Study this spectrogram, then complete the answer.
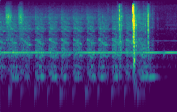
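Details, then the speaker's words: Vehicle with catalytic converters cut off, at salvage auction: starter cranks in an even chug of about five turns a second for two seconds; fuel pump heard running constantly, engine never catches. "it almost sounds like it wants to"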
